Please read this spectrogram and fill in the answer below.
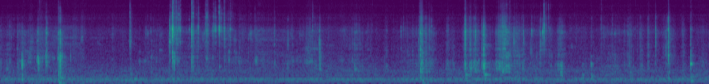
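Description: Aluminium foil crinkling, with light knocks and scrapes, as silicone pinch mitts grip a foil-wrapped meatloaf in a pressure cooker's metal inner pot. The sounds come in short, scattered bursts over a faint low hum.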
